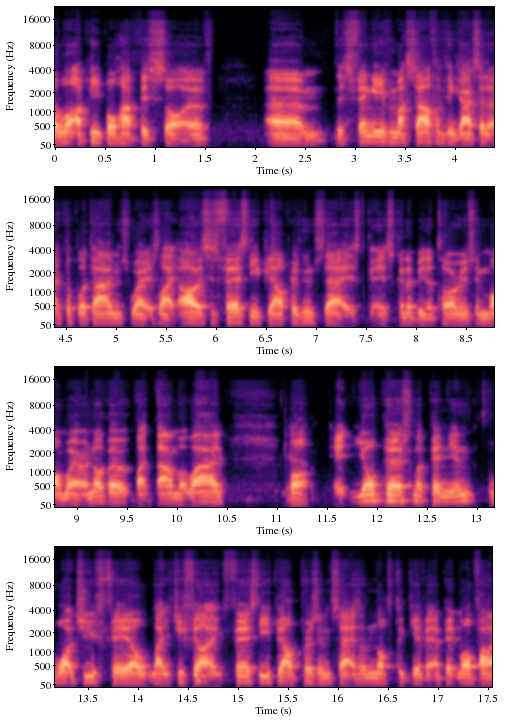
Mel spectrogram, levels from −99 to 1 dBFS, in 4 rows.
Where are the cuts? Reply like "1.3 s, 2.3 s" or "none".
none

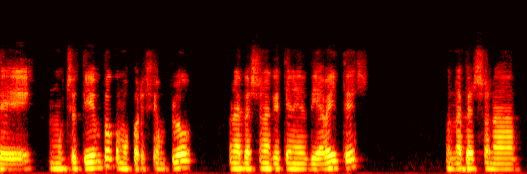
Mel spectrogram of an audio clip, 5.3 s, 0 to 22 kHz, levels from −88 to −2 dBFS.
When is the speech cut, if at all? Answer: none

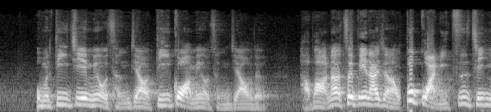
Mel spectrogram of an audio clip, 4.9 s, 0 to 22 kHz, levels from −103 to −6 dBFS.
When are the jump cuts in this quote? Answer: 2.9 s, 4.0 s

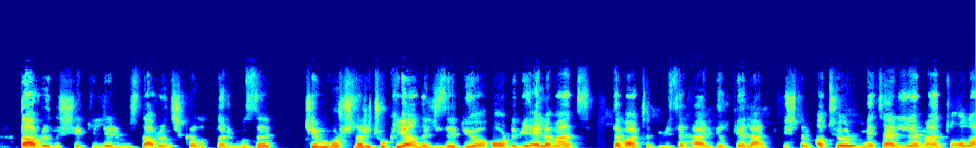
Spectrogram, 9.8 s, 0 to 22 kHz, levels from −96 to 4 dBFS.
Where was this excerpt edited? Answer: 7.7 s

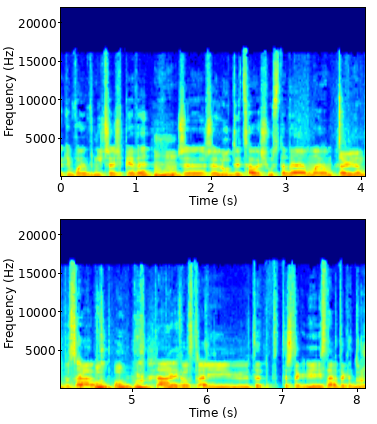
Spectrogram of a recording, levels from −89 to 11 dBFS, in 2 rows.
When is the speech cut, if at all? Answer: 5.7 s

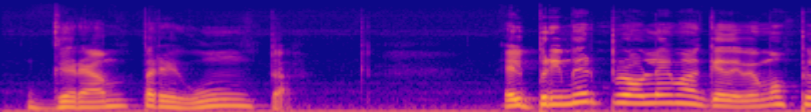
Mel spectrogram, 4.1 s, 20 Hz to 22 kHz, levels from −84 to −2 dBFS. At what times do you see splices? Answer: 2.5 s

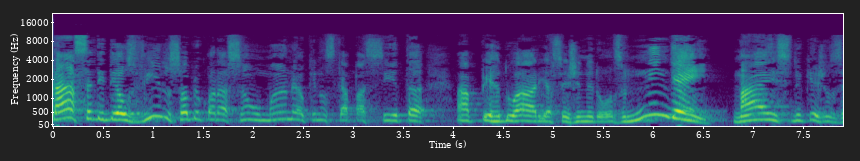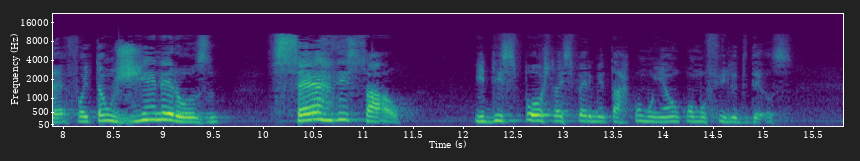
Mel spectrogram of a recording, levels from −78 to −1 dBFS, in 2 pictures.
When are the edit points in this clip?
6.7 s

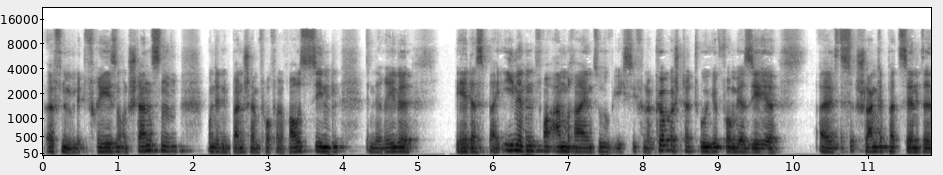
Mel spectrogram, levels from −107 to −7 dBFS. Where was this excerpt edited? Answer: 4.3 s

